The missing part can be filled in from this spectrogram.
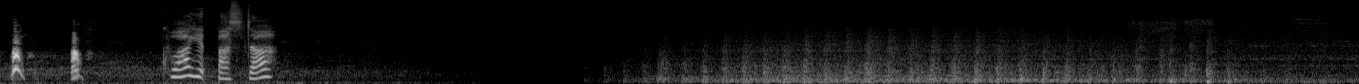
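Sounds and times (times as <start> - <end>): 
speech: 1.7 - 2.8
train arriving with wheels clattering on rails: 5.8 - 13.5.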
